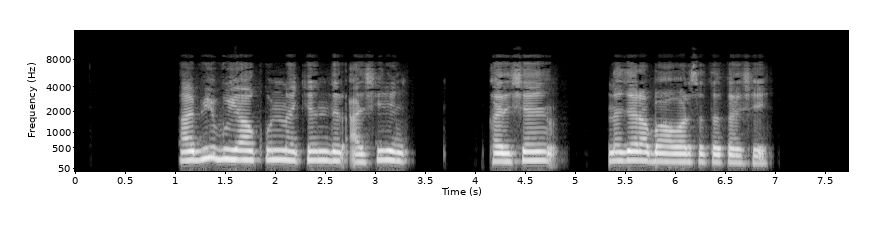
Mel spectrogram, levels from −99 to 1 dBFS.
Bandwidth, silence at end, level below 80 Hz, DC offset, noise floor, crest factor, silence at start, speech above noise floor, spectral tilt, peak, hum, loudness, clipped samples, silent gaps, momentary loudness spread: 7.6 kHz; 0.8 s; -58 dBFS; under 0.1%; under -90 dBFS; 14 dB; 1.05 s; over 78 dB; -7 dB/octave; 0 dBFS; none; -14 LUFS; under 0.1%; 3.41-3.95 s, 4.10-4.14 s, 4.95-5.01 s, 5.14-5.32 s; 10 LU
